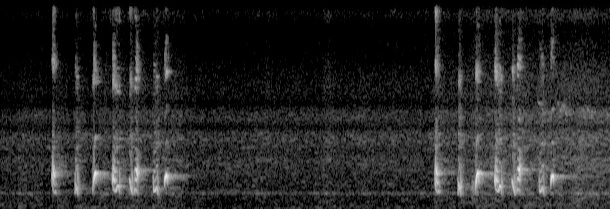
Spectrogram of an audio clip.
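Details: Stripe-throated bulbul, a caged bird, giving lure song: two bubbly, hurried phrases of about six sharp warbled notes each, about four seconds apart, over a faint steady hum.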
